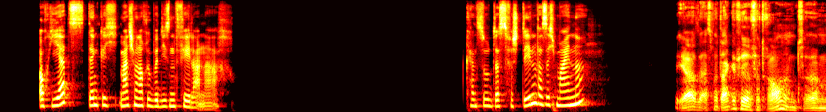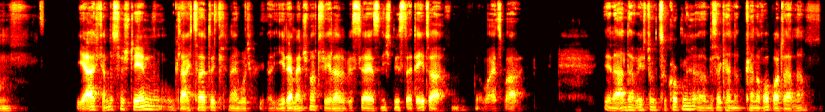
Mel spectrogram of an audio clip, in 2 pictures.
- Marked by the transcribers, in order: none
- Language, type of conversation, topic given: German, advice, Wie kann ich nach einem Fehler freundlicher mit mir selbst umgehen?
